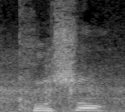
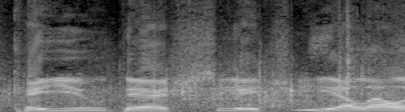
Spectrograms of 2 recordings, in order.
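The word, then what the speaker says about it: Kuchell: It's K-U-C-H-E-L-L. It's pronounced, so Kuchel.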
